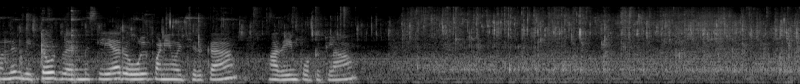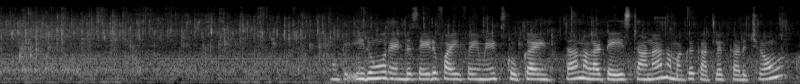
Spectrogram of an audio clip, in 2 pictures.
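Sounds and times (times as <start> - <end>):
food deep-frying in oil: 0.0 - 16.0.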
